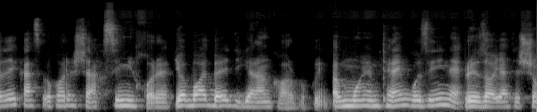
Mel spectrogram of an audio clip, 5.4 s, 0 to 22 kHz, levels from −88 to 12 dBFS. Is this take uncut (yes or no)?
yes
